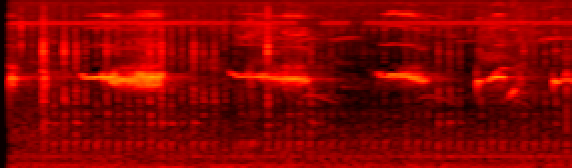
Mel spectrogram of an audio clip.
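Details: Northern mockingbird singing in Americus, Georgia: clear whistled phrases near one pitch, each held briefly and spaced about a second apart, over a steady low hum.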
